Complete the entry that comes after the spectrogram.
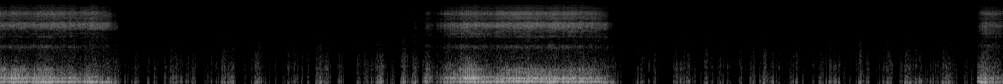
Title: PART 1 FOR SLEEPING WITH MY HUSBAND'S SNORING SOUND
